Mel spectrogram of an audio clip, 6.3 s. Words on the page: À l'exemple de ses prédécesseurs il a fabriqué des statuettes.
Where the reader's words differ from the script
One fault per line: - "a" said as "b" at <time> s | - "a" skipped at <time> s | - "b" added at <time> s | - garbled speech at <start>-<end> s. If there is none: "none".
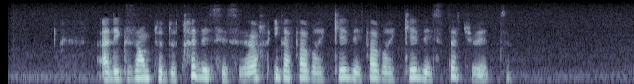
- "ses" skipped at 1.8 s
- "fabriqué des" added at 3.6 s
